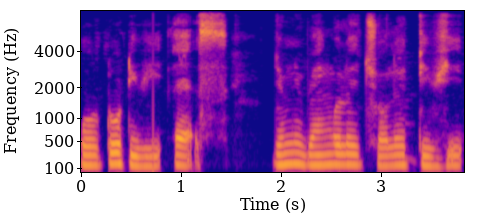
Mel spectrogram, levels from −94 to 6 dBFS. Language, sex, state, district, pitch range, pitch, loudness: Bengali, male, West Bengal, Malda, 130-145 Hz, 140 Hz, -20 LUFS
